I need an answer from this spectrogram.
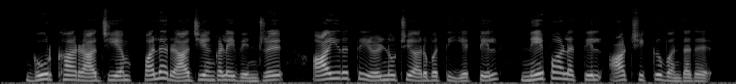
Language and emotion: Tamil, neutral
